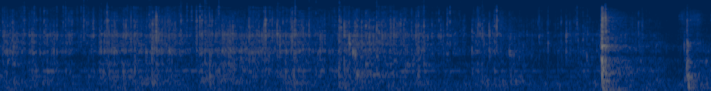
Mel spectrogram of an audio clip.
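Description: Hot tea pours over ice cubes in a continuous rushing, fizzing splash, with two sharp clinks of ice near the end, close and moderately loud.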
